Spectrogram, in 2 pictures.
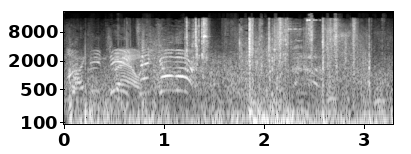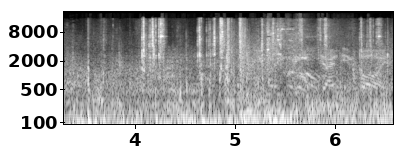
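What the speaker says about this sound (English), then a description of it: "friendly precision airstrike inbound" Precision airstrike explosions in Call of Duty Warzone: a dense, continuous barrage of booms and gunfire-like blasts that stays loud throughout, with game voice chatter layered on top.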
